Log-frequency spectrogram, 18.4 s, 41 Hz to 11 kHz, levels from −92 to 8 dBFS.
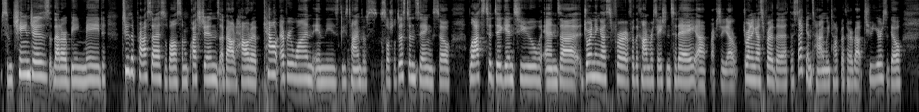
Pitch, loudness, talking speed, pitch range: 195 Hz, -22 LUFS, 190 wpm, 180-220 Hz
